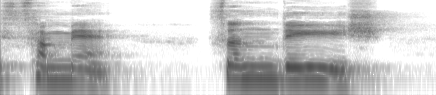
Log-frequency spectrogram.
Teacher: जब आप स का उच्चारण करते हैं तो जीभ का आगे का भाग दंत को, यानी कि दांतों को स्पर्श करता है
